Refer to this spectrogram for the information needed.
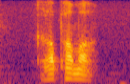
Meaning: ghapama
- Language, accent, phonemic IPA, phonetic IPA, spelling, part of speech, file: Armenian, Eastern Armenian, /ʁɑpʰɑˈmɑ/, [ʁɑpʰɑmɑ́], ղափամա, noun, Hy-ղափամա.ogg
